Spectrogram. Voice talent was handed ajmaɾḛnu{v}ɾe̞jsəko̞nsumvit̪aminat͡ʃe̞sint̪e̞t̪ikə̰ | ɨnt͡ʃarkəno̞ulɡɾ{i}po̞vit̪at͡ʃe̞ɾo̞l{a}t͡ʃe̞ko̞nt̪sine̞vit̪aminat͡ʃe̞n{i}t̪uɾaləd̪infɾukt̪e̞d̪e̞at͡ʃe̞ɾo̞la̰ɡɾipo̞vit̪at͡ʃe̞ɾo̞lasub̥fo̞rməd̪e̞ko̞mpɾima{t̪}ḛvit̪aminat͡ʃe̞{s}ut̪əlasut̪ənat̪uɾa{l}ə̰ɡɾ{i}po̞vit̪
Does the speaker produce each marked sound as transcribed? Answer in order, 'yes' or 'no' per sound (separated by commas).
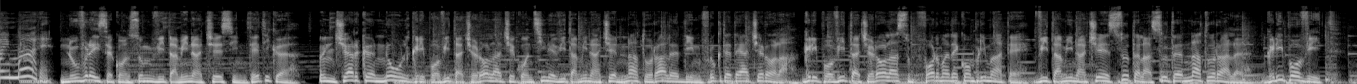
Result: yes, yes, yes, no, yes, yes, yes, yes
